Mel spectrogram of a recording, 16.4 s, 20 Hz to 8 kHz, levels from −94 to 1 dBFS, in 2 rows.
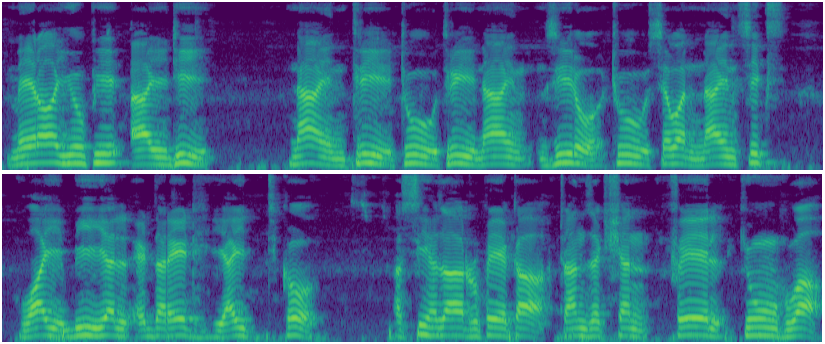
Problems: constant background noise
